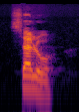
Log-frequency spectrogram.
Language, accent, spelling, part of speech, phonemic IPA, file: French, France, salaud, noun / adjective, /sa.lo/, LL-Q150 (fra)-salaud.wav
- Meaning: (noun) 1. bastard, wretch 2. slob; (adjective) vile, base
